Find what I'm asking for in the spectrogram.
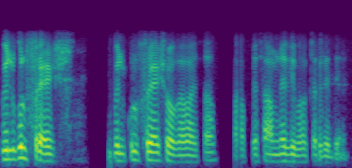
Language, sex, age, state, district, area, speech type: Urdu, male, 45-60, Uttar Pradesh, Muzaffarnagar, urban, conversation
